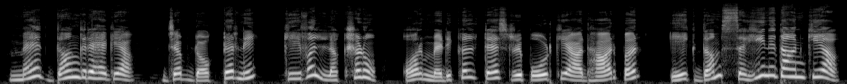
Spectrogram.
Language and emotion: Hindi, surprised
